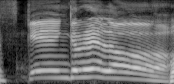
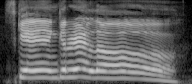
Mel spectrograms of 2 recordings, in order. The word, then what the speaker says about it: Scangarello: And all I want to know is just from this past season for the Denver Broncos, how do you say his last name? – Scangarello. – One more time. – Scangarello. – Hot.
